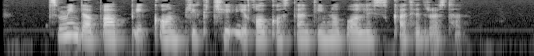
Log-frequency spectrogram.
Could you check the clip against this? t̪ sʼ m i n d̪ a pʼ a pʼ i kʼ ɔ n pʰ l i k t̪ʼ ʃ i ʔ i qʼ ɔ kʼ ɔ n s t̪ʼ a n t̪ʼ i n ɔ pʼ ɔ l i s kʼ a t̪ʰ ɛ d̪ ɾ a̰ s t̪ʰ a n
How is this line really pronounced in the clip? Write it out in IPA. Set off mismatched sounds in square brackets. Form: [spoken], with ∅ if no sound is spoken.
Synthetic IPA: t̪ sʼ m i n d̪ a pʼ a pʼ i kʼ ɔ n pʰ l i k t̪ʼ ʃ i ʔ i qʼ ɔ kʼ ɔ n s t̪ʼ a n t̪ʼ i n ɔ pʼ ɔ l i s kʼ a t̪ʰ ɛ d̪ ɾ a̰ s t̪ʰ a n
